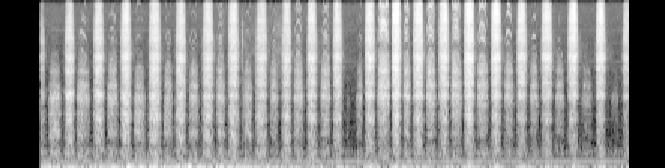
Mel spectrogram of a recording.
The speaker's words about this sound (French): Après un ou deux cycles respiratoires sur le rythme habituel, vous pourrez faire la respiration abdominale rapide avec la tête penchée en arrière.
